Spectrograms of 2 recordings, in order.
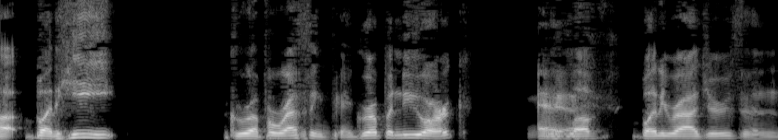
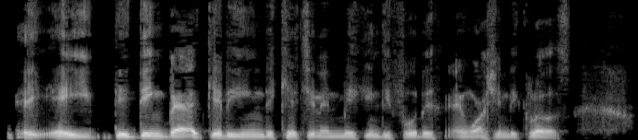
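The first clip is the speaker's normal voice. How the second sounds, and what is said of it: Archie Bunker character impression. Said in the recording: “I am doing my impression of the Archie Bunker.”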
